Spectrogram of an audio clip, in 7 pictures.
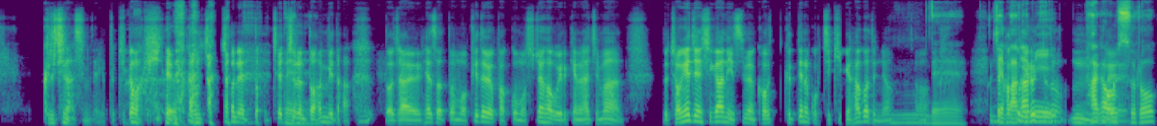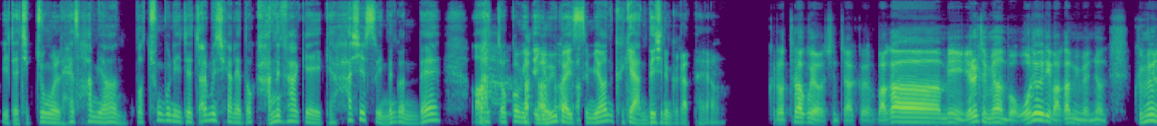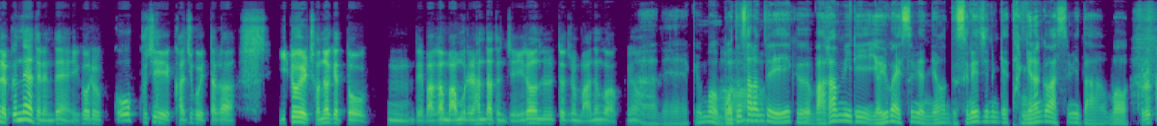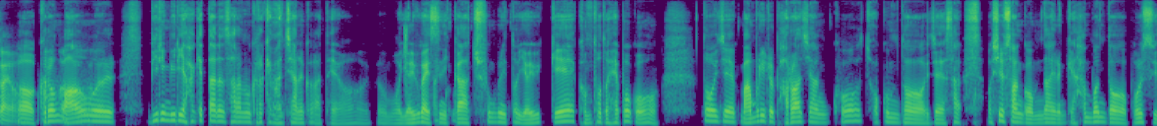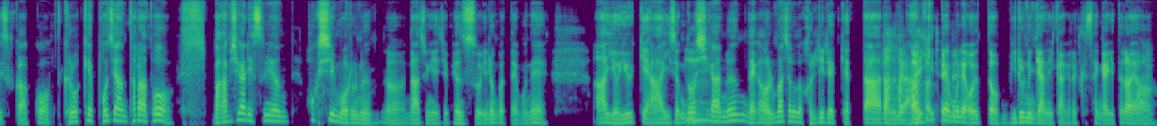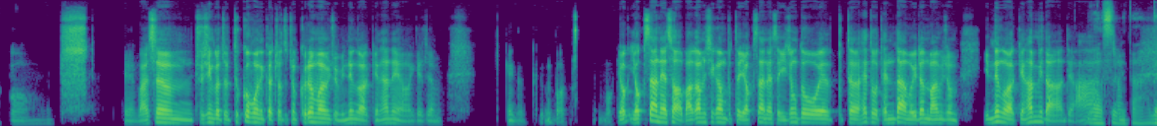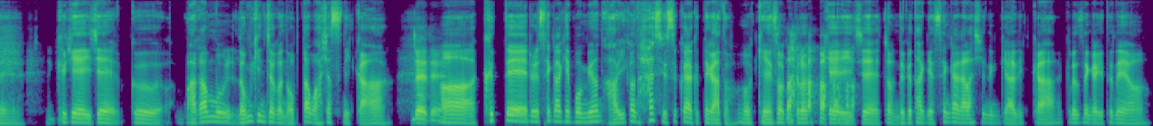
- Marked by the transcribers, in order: laughing while speaking: "막히게 마감 전에 또 제출은 또 합니다"; laugh; other background noise; laugh; tapping; teeth sucking; laugh; teeth sucking; laugh; teeth sucking; lip smack; laugh
- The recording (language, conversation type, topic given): Korean, advice, 왜 저는 일을 자꾸 미루다가 마감 직전에만 급하게 처리하게 되나요?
